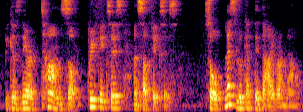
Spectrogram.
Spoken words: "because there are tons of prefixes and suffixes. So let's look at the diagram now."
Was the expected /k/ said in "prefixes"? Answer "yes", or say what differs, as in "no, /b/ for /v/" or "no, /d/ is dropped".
yes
